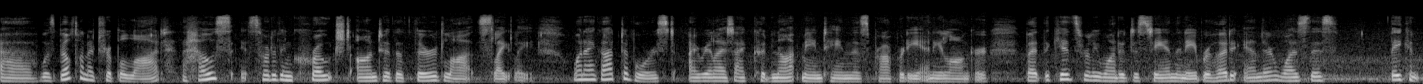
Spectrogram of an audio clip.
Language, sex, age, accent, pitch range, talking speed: English, female, 40-59, American, 145-195 Hz, 195 wpm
